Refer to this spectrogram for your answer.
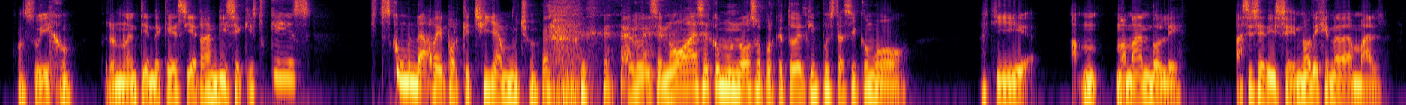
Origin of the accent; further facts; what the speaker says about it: Antioquia, Colombia; Soy muy paisa.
